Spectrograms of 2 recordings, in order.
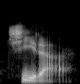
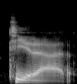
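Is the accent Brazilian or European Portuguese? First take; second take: Brazilian; European. First: It is said with a Brazilian Portuguese accent. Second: It is said with a European Portuguese accent.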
